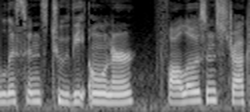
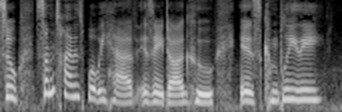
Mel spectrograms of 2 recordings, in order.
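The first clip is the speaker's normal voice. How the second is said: ordinary delivery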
